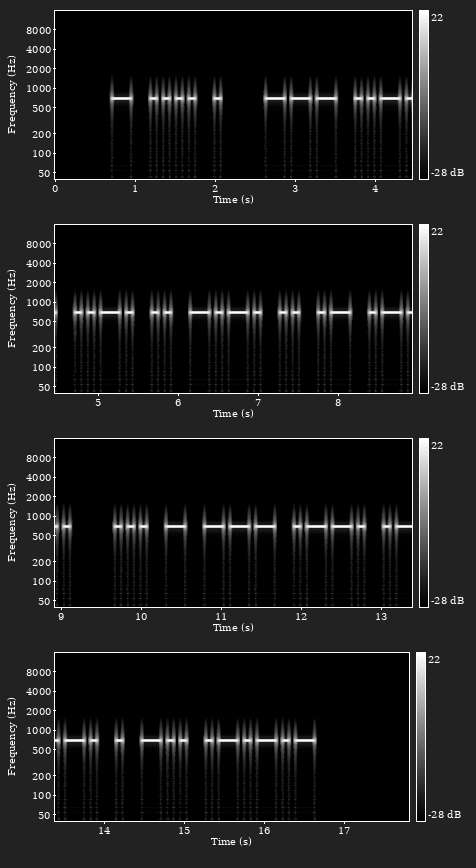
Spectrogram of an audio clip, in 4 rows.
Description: Morse code, heard as a keyed tone, about 15 wpm, 700 Hz. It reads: THE OFFICIAL STOPPED.
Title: A Sound Of Thunder 15wpm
